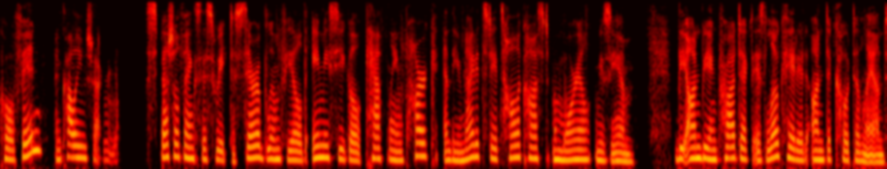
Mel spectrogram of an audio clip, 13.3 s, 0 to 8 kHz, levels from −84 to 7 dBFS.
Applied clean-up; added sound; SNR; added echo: neural mask model Resemble Enhance denoiser.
